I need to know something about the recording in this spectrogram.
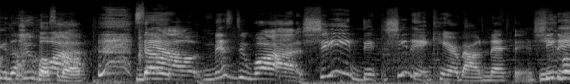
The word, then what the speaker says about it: DuBois: Mrs. Dubrow. Did I say her name right? No, Diana Dubois. Dubois.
